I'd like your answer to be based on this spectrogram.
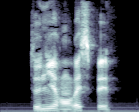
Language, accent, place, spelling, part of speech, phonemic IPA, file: French, France, Lyon, tenir en respect, verb, /tə.ni.ʁ‿ɑ̃ ʁɛs.pɛ/, LL-Q150 (fra)-tenir en respect.wav
- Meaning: to keep at bay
